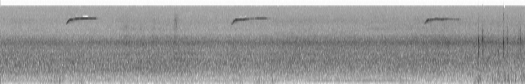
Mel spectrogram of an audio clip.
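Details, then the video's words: Common blackbird warning call: three thin, very high drawn-out seee notes, roughly every two and a half seconds, over a steady traffic-like roar with a few clicks. "Blackbird warning call"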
